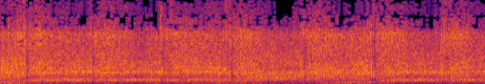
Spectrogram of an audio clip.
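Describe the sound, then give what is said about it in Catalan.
A large crowd of supporters welcoming their candidate after Basque elections shouts pro-independence chants together in a dense, continuous roar of voices, steady and loud throughout with no pauses. “Tot i això, els simpatitzants de l'esquerra Versalles rebien el seu candidat, ara sí, amb crits d'independència.”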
